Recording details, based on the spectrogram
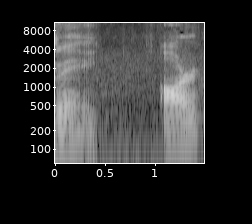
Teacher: mình đưa lưỡi qua giữa hai răng mình ép rung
